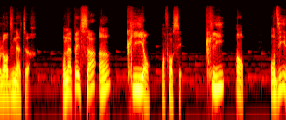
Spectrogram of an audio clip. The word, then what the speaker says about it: client: On appelle ça un client en français. Client. On dit le client au féminin, la cliente. Attention ici à la prononciation, hein. On utilise le nez client. C'est une nasale.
